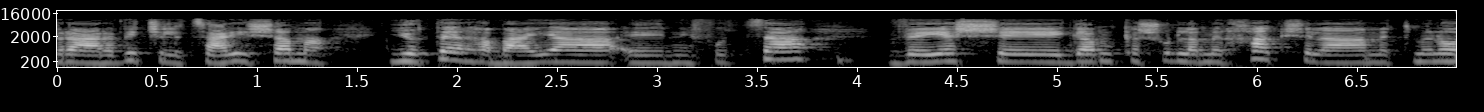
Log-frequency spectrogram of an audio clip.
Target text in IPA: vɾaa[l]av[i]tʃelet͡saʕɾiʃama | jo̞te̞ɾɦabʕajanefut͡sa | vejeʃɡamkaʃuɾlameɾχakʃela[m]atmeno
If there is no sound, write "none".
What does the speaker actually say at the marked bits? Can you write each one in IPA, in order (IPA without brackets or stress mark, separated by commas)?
ɾ, i, m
